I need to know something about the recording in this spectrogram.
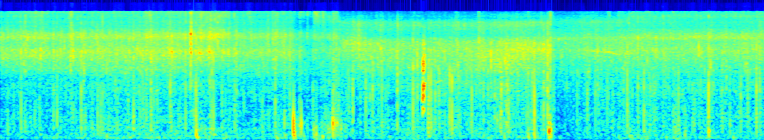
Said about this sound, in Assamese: আজি যিহেতু বৰষুণৰ বতৰ গতিকে ছাতি লৈ চাহ গছৰ মাজে মাজে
